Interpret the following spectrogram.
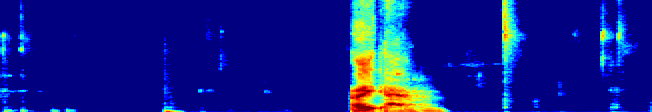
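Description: Mostly dead silence, broken by a brief low thump about a second in, a man's short spoken "I" a little after two seconds, then a sharp click and two tiny ticks near the end.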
